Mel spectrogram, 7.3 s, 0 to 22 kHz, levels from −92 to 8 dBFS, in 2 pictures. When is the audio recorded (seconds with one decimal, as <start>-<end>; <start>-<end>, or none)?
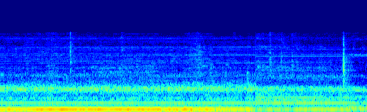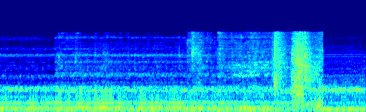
0.0-3.5; 6.4-7.3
